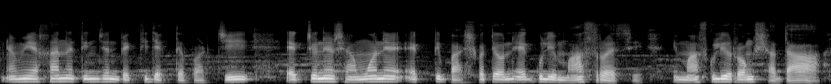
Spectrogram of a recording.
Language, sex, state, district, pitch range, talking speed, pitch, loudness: Bengali, male, Assam, Hailakandi, 105-130 Hz, 120 wpm, 115 Hz, -16 LUFS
